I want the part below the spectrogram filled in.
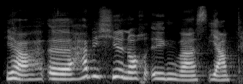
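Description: Young female co-host, casual, animated storyteller, slightly high voice. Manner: animated storytelling, quick bursts, often laughing. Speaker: podcast co-host. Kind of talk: casual chat.

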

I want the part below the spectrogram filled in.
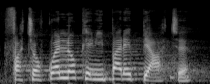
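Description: A woman's voice: on the high side, expressive, measured pace, gravelly. A woman voicing a haughty, commanding rich old male prisoner who speaks with scorn, recorded with a long reverb. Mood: scornful.

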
